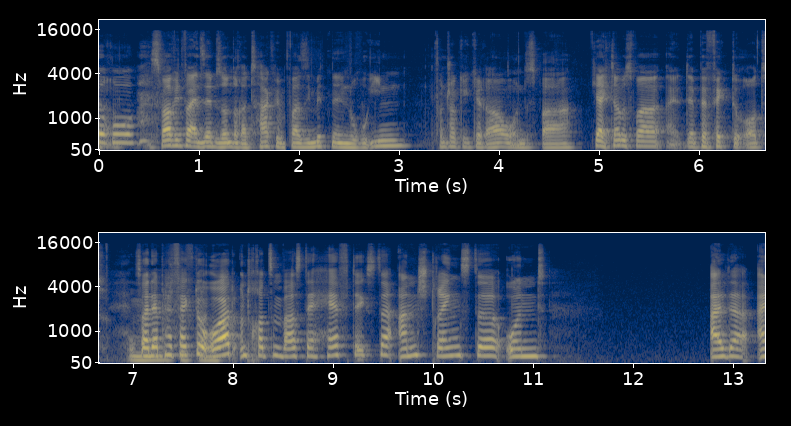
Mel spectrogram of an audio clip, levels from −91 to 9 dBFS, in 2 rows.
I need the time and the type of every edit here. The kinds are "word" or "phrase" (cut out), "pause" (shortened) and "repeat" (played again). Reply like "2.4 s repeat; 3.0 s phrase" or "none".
1.9 s word; 4.8 s pause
